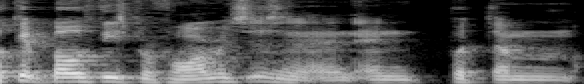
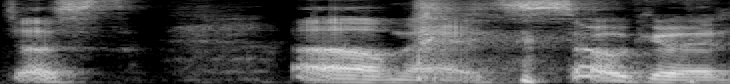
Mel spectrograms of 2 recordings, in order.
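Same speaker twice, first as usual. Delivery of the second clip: ordinary talk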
